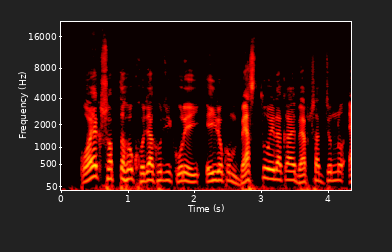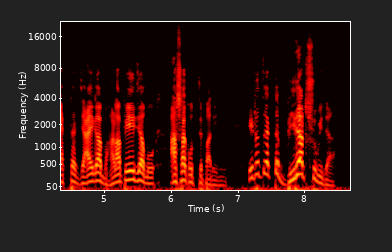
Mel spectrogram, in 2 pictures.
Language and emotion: Bengali, surprised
